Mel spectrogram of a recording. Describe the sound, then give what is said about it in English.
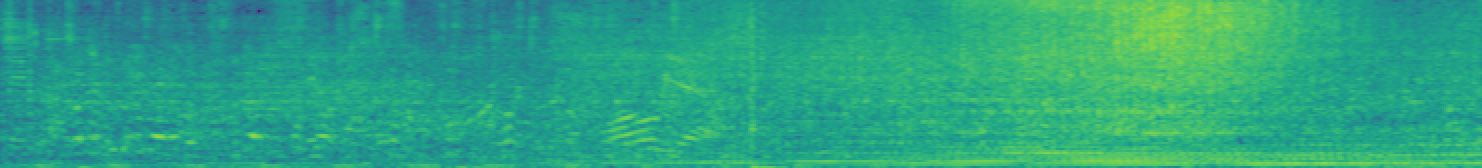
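A six-cylinder vintage Sunbeam Indianapolis racing car, driven by Julian Mazoub, roars up a hill, growing louder as it approaches, its deep revving note rising through the gears over a murmuring crowd of spectators. “Litre six-cylinder Sunbeam Indianapolis, and that was being driven properly going up that hill.”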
